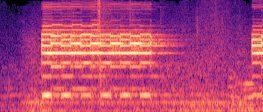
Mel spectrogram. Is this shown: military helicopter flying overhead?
no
